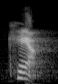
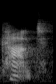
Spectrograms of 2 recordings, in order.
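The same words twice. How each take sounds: First: It is said in an American accent. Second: It is said in a British accent. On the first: "this one for American English, people usually say can't. You raise your voice a little bit" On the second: "For British English, people say can't"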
